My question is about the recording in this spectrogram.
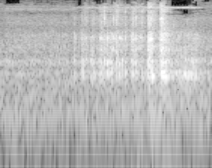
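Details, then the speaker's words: Traxxas Stampede RC truck with stock sensorless brushless motor: gentle throttle gives rough stuttering chatter instead of smooth spin-up; cogging because the ESC can't sense rotor position. "You hear that? That is called cogging. You see, when you first give it the gas, it doesn't want to go. This is a sensorless, brushless motor. So as a result, it severely cogs."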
